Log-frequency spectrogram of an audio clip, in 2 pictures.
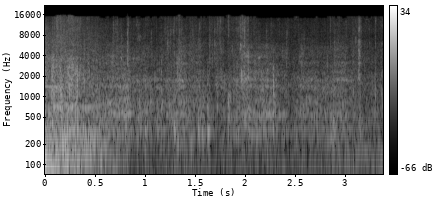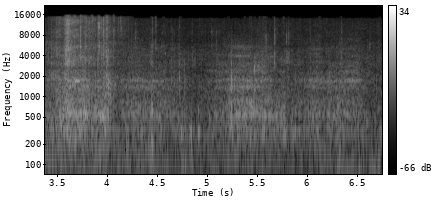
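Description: Mountain bike rolling over a rough dirt singletrack: irregular clicking and rattling from the bike over bumps, with the hiss of tyres on dirt.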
